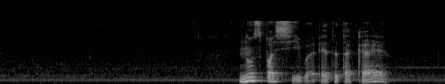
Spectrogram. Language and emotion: Russian, neutral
